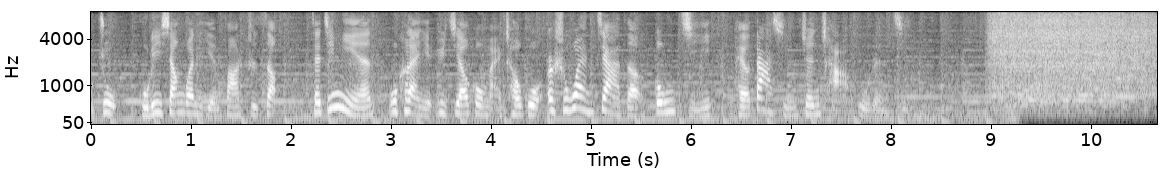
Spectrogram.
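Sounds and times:
speech: 0.1 - 8.4
power tool grinding drone parts in a workshop: 9.0 - 10.6.

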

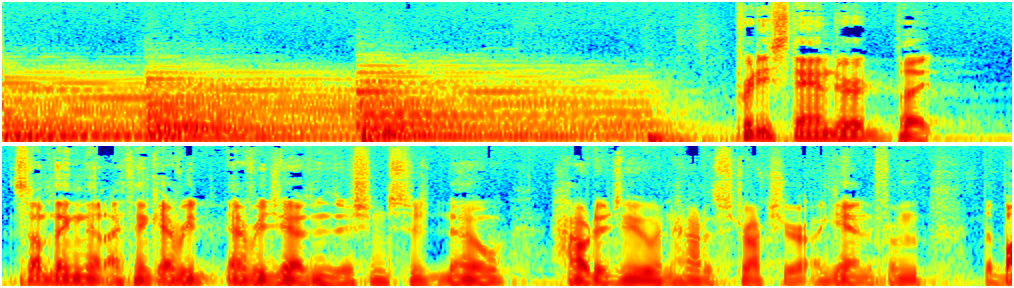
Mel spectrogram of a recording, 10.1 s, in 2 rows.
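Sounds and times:
piano playing an E-flat major 7 six-nine jazz chord voicing: 0.0 - 3.8
speech: 3.7 - 10.0.

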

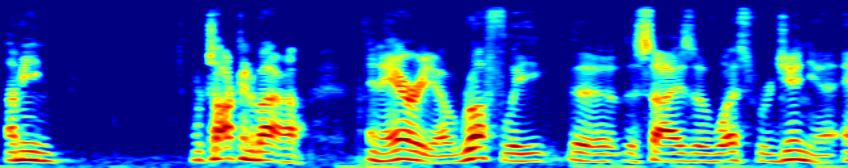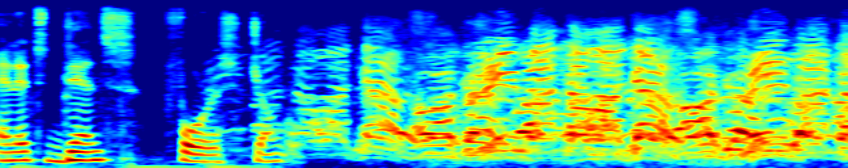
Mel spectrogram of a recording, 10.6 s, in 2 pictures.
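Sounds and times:
speech: 0.0 - 0.4, 1.2 - 10.5
protesters chanting a slogan outside the Nigerian embassy in Belgium: 6.8 - 10.5.

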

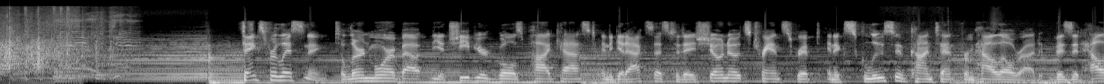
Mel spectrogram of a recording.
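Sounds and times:
audience applause: 0.0 - 1.4
speech: 2.4 - 11.0.

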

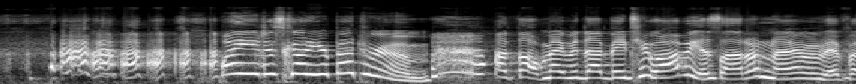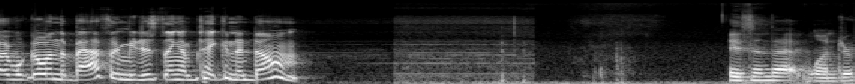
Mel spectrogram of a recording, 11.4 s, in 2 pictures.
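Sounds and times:
laughter: 0.0 - 1.9
speech: 1.4 - 7.8, 10.6 - 11.3
car horn honking: 8.1 - 9.3.

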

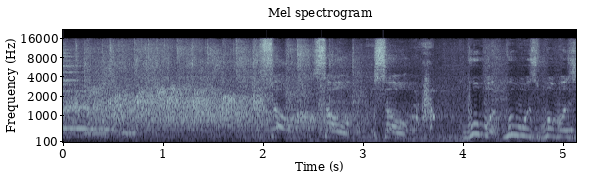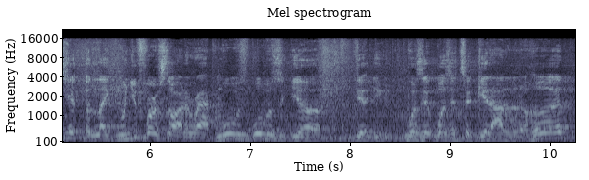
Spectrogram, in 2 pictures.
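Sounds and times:
audience applause at a hip-hop interview event: 0.0 - 3.6
speech: 2.7 - 10.2.

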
